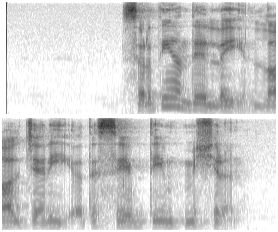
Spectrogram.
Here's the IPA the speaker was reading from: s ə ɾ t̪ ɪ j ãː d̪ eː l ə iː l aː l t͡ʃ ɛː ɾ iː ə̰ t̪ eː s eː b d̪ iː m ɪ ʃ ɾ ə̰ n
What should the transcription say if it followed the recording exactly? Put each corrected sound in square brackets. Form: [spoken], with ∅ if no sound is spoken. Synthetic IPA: s ə ɾ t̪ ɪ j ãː d̪ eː l ə iː l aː l t͡ʃ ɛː ɾ iː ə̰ t̪ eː s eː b d̪ iː m ɪ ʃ ɾ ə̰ n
